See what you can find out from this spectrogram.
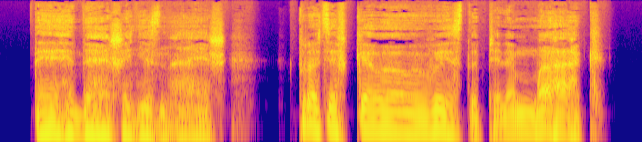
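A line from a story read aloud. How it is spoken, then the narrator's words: Hoarse bloody laughter. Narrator (Russian): Антимаг сплюнул сгусток крови и хрипло расхохотался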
